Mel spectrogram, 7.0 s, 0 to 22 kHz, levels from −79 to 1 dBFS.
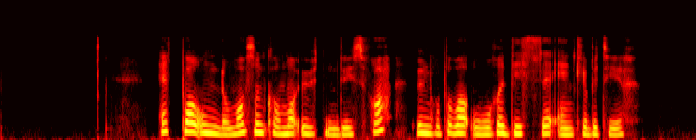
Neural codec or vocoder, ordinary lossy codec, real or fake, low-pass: codec, 16 kHz, 2 kbps, FreqCodec, larger model; none; fake; 7.2 kHz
